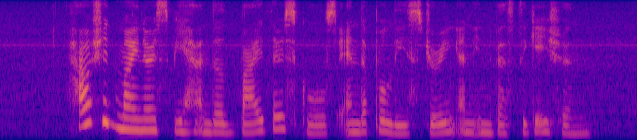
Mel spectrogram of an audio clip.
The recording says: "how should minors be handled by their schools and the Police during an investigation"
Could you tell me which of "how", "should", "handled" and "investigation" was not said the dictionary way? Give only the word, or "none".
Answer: none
